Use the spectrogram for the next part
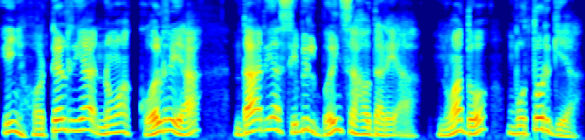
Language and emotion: Santali, disgusted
